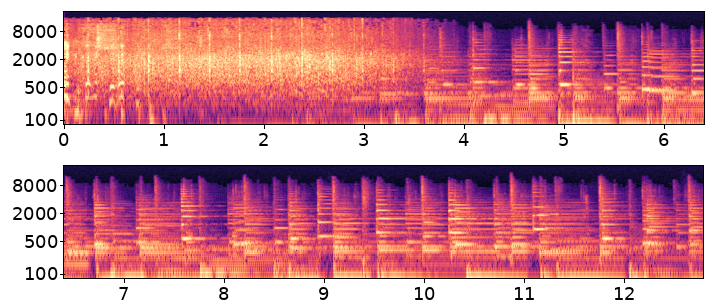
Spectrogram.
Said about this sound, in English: If I had a sound effect here that was clapping, I would use that now.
